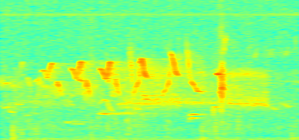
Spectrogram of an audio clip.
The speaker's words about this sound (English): I've got some marsh wrens vocalizing. Question is, can I get them close enough to hear them well?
